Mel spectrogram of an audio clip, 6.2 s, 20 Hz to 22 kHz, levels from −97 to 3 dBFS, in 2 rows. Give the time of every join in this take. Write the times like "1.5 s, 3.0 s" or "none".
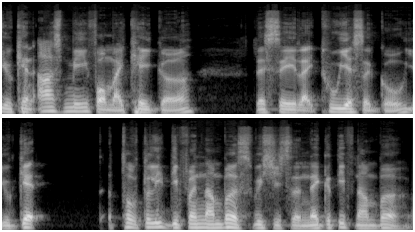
none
